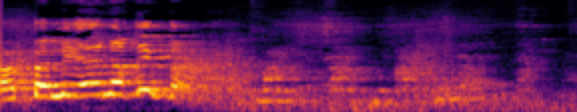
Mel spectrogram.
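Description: A dog giving a short, high-pitched wavering yelp in the first moment, the loudest sound here, followed by quieter sounds.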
